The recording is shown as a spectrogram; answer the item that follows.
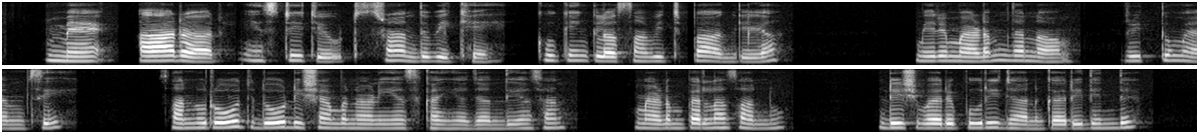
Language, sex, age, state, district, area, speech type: Punjabi, female, 45-60, Punjab, Fatehgarh Sahib, rural, spontaneous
